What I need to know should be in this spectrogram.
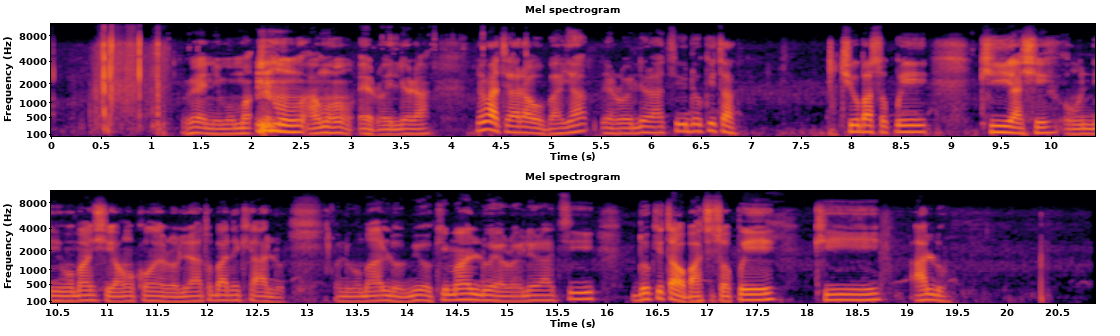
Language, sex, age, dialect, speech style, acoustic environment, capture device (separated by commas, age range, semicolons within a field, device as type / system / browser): Yoruba, male, 25-34, Nigeria - Ibadan, stressed, silence, mobile / Linux / Chrome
